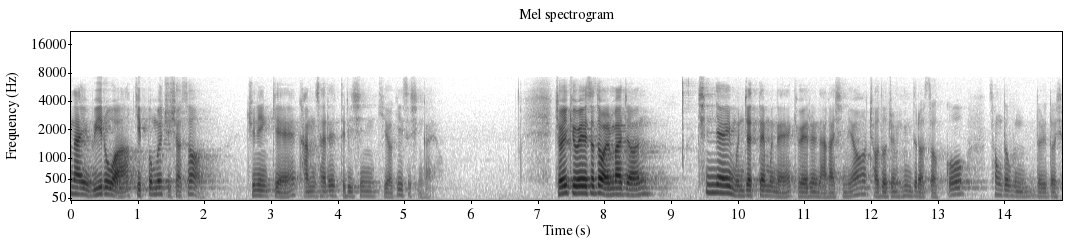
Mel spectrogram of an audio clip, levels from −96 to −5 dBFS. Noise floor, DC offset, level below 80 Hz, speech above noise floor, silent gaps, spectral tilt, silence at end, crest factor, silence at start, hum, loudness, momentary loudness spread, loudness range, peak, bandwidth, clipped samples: -67 dBFS; under 0.1%; -62 dBFS; 42 dB; none; -7 dB/octave; 0 s; 22 dB; 0 s; none; -25 LUFS; 21 LU; 13 LU; -4 dBFS; 7.2 kHz; under 0.1%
